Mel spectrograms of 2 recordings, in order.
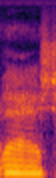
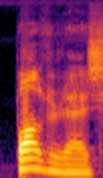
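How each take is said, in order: First: The first vowel sounds like in 'bowl'. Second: The first vowel sounds like in 'ball'. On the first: "if you're in Colorado" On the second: "It's B A L"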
